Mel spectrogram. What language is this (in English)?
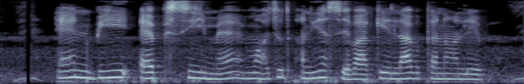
Maithili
